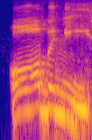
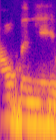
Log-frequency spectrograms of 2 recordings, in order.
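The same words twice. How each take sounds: First: It is said the New York way. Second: It is said the Southern way, with a short A.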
